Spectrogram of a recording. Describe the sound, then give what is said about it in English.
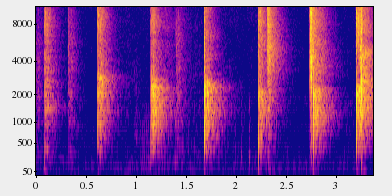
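A single pair of hands claps in a steady, even rhythm, roughly twice a second, about eight sharp, bright claps with no talking. “That is an applause for you for getting all the way to the end of the second episode.”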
